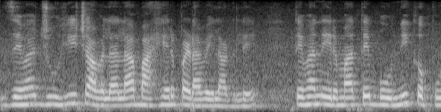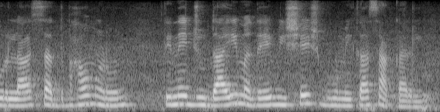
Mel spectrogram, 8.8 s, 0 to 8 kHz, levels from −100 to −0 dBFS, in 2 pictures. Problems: none marked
